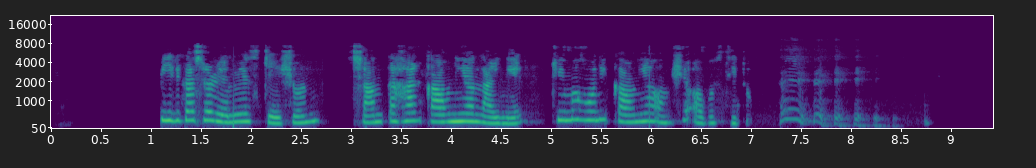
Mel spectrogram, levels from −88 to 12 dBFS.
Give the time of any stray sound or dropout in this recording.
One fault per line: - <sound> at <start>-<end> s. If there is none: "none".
- laugh at 7.3-8.5 s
